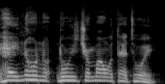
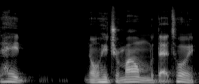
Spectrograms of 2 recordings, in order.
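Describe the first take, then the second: First: Firm warning. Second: Said in the usual way. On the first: Retold or imitated. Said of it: "I didn't, like, yell at him". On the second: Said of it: "I just basically said".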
